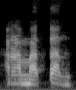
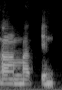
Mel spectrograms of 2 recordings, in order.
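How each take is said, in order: First: The word ends in the sound -an. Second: The word ends in the sound -in. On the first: The speaker calls it right. "dibaca alamatan" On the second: The speaker calls it wrong. "bukan alamatin"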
